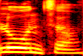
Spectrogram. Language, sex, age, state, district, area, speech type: Marathi, female, 30-45, Maharashtra, Osmanabad, rural, spontaneous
